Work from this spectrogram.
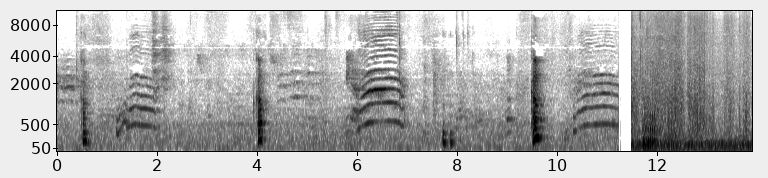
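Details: Pet cat giving short, bent meows at irregular intervals, one longer drawn-out wail in the middle, interspersed with sharp tapping knocks, then a sudden switch to loud broadband noise at the end.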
